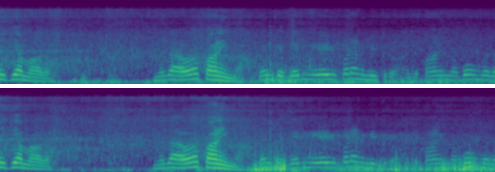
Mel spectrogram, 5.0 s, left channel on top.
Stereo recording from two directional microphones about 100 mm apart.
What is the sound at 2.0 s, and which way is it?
Speech, 45° right (ahead or behind).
